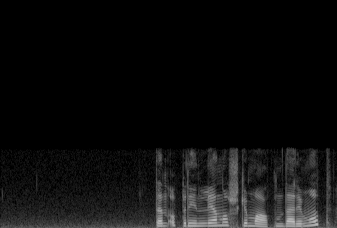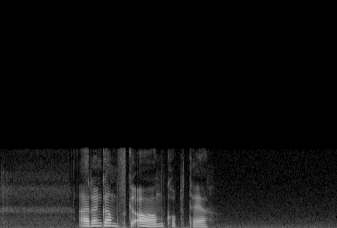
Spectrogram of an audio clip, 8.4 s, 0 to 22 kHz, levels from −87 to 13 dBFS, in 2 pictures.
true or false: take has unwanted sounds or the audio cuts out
false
